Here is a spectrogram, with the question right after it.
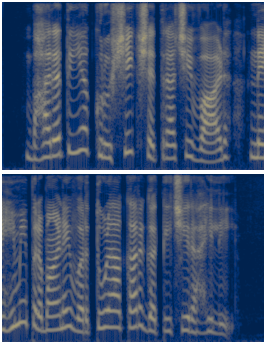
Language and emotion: Marathi, neutral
